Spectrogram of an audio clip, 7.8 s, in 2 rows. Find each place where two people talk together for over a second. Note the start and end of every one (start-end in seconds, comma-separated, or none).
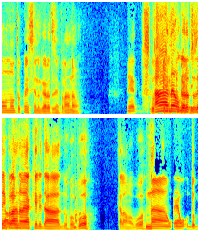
3.0-4.3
